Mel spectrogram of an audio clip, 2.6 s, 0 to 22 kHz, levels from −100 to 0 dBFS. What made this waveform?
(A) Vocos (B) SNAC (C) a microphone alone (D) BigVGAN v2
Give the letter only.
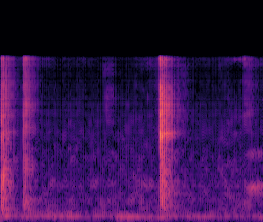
D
